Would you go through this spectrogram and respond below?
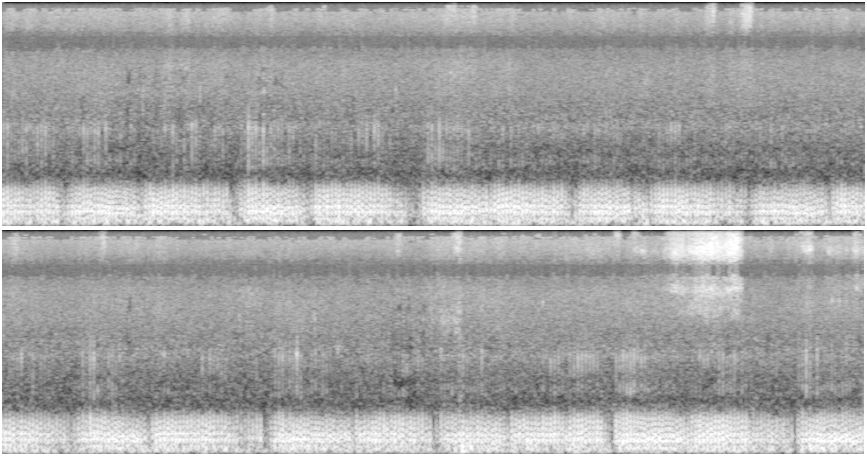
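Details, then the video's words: Kenny, a Persian cat, snoring: a steady low rumbling drone that runs continuously, broken by short dips roughly every one and a half to two seconds in time with breathing, in a quiet setting. "Kenny Persian cat snoring"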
